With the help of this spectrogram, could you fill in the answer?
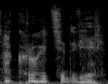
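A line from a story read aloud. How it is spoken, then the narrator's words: Trembling plea. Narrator (Russian): дрожащим голосом попросила Аманда Дамфрис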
